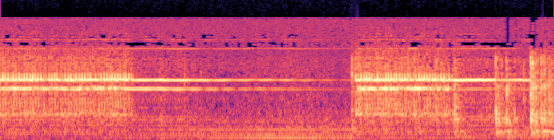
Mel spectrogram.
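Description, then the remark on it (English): A telephone rings in a hotel room in two long electronic bursts with a pause between them, steady and high-pitched, over a low background hum. A third ring begins and breaks off at the end. “I told you not to call me direct.”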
